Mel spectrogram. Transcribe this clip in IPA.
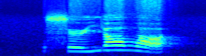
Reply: søjæ ðˤe

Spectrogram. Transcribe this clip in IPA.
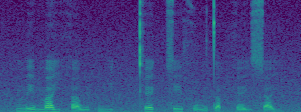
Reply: me˥˨ma˥˨jha˧˩w | ʋi˧˥t̚ | kʰɛː˥˨k̚ se˧˥fo˩˧ŋt̪a˧˩p̚ hɛː˧˩jsa˧˩j

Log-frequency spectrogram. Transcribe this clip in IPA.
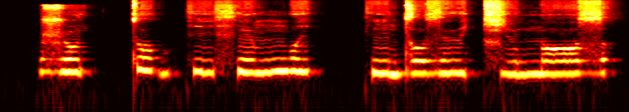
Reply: ʐõtːoɡkixẽ ŋʷikːĩ dozɨ t͡ɕɨnɔz

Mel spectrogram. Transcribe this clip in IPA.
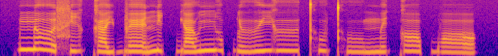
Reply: nɤː˥˨si˩˧ə̯ka˩jbɛː˧˩ ni˧˩k̚ja˩˧w ɲo˧p̚lɯː˩˧ jɯː˧ t̪ʰu˧t̪ʰuː˩ me˩˧kɔː˧p̚bɔː˧˩

